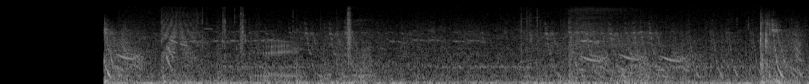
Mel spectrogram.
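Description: Laser rifle shots zap and crack again and again.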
